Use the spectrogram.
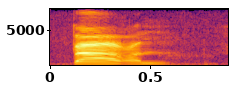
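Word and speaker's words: parlent: Parler, je parle, tu parles, il parle, elle parle. Now, the last one. Il parle, elle parle. ENT is silent.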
